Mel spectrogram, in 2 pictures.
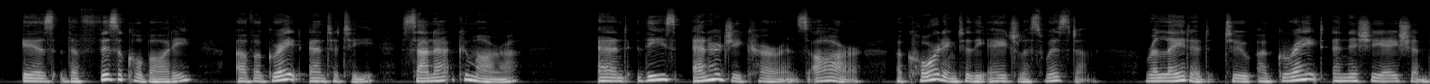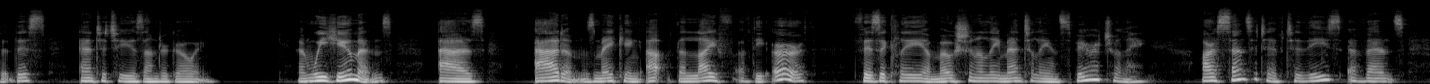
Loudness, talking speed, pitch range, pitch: -22 LUFS, 110 wpm, 125-160 Hz, 140 Hz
